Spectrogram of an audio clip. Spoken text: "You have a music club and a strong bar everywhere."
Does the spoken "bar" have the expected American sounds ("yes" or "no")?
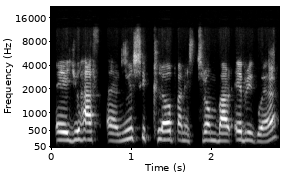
no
